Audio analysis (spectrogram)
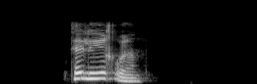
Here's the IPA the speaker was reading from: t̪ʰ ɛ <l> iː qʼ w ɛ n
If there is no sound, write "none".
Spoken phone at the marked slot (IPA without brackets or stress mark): l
